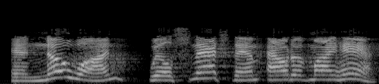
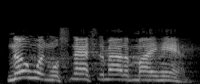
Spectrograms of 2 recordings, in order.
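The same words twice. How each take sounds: First: Drawn out slowly, louder, every word weighted; slow emphatic reading. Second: Said in the usual way. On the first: Shown as a demonstration. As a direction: lean on each word of "And no one will snatch them out of my hand". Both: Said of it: "I love that".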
